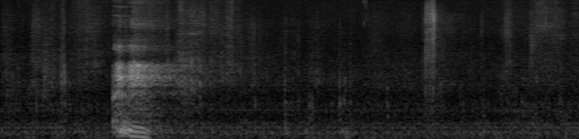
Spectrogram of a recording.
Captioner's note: clears throat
